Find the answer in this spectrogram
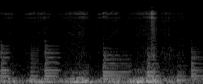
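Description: Serrated bread knife sawing back and forth through a crisp cocoa cookie sandwich with a soft chocolate ganache filling: a dry, rasping crunch, about two strokes a second.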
